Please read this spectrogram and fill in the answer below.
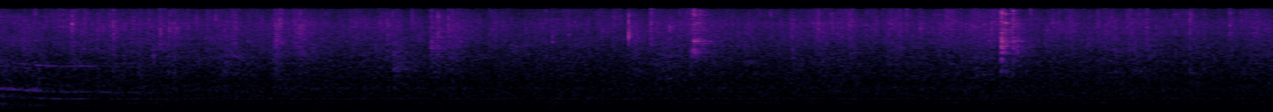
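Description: Faint room tone broken by a few scattered small clicks, the loudest about five seconds in: small communion cups being set down in their trays and holders as a congregation takes the cup.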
